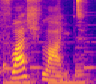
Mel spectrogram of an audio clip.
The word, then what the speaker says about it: flashlight: อ ก เ สี ย ง ว่ า flashlight flashlight F L A S H L I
